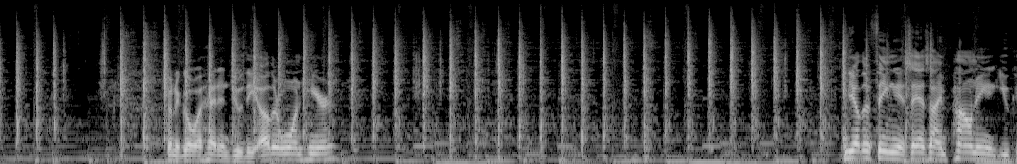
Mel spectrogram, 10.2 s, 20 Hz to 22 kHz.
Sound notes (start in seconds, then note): 3.6 bright music; 3.6 mallet banging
